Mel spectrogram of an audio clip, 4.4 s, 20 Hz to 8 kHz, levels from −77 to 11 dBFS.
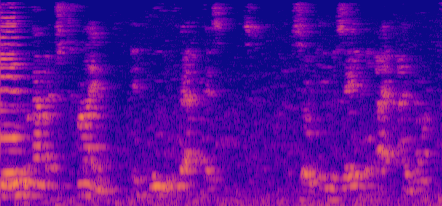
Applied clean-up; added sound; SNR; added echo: classical method WPE with log-MMSE.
